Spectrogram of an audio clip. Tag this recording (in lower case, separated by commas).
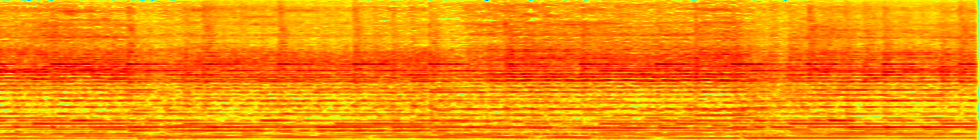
music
